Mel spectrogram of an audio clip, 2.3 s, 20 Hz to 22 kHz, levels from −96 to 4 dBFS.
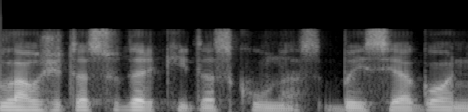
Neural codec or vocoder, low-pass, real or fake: codec, 16 kHz, about 1 kbps, DyCAST, with the encoder's durations; 7.2 kHz; fake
